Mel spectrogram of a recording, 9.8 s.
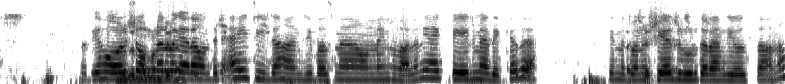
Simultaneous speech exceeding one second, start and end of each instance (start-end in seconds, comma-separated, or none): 1.3-3.0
